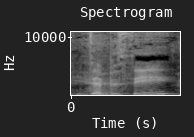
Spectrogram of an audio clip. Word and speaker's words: Debussy: We're going to talk a little bit about Debussy. – Mm-hmm. – Did I say that right? – I think so. – Debussy. Debussy, I think, is probably with the French accent.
